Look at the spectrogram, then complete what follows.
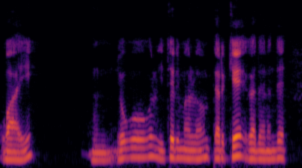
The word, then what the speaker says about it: perché: Perché? 요 perché 이게 what 이라는 단어인데요. Why? Why? What이 아니고 why? 요거를 이태리 말로 하면 perché가 되는데 꼭 끝이 올라가게 돼 있습니다. 액센트가 뒤에 붙어서 perché del passato, passato.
